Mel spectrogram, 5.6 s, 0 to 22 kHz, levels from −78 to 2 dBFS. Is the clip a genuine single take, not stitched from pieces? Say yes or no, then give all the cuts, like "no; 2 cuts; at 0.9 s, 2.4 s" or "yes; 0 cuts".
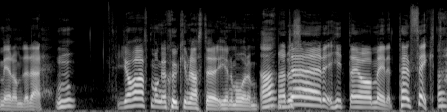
no; 2 cuts; at 1.4 s, 3.5 s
